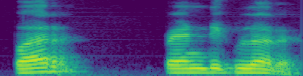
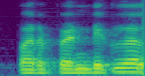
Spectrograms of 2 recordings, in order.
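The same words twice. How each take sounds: First: perpendicular slowly, with a break after the first syllable; slow teaching model of perpendicular, split into chunks. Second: Said in the usual way. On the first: Shown as a demonstration. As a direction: stretch perpendicular out in parts for the class. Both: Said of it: "कैसे बोलते हैं?".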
